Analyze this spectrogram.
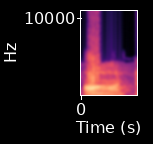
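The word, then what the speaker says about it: aren't: வி ஆர்ட் writing, we ஆர் writing, we ஆர்ட் writing.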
